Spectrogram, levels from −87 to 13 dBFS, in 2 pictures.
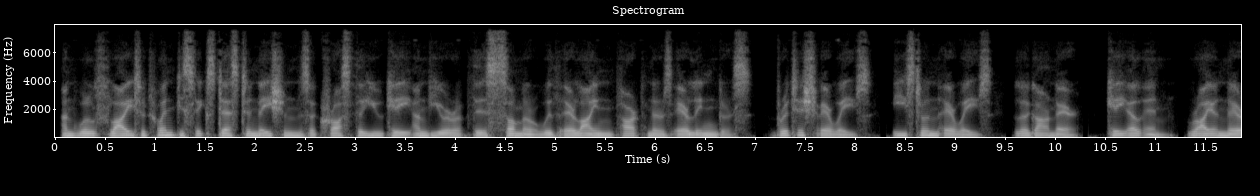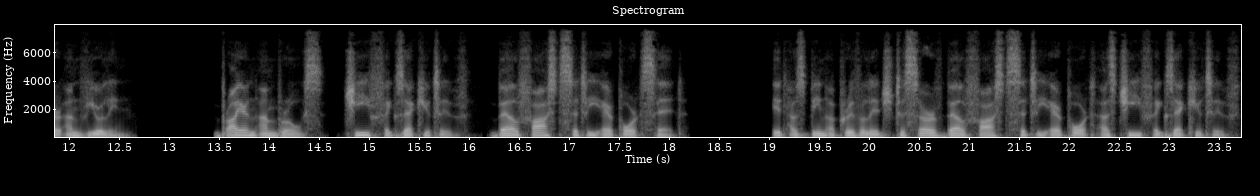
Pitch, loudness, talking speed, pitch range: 125 Hz, -24 LUFS, 125 wpm, 110-135 Hz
